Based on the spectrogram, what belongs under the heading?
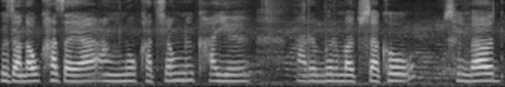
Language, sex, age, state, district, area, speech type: Bodo, female, 60+, Assam, Chirang, rural, spontaneous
